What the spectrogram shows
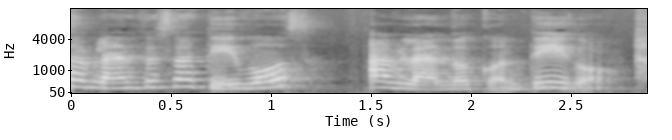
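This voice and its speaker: A woman with a slight non-native accent, fairly high pitch and lively intonation, over noticeable background noise. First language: English (speaking Spanish). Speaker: language teacher. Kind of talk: tutorial.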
